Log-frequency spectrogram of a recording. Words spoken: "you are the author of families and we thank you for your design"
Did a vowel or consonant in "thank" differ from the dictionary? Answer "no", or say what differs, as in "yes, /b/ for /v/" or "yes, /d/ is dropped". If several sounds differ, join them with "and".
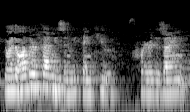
no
